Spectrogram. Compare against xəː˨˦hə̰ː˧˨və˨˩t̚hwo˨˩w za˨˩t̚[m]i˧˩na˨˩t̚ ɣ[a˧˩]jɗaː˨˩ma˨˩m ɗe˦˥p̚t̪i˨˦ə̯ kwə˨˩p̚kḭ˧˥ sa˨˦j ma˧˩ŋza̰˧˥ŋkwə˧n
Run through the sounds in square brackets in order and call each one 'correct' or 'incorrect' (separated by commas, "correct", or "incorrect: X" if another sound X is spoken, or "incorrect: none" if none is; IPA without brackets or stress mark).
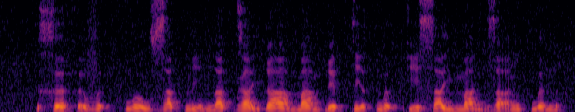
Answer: correct, correct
